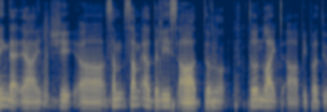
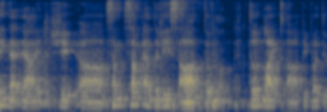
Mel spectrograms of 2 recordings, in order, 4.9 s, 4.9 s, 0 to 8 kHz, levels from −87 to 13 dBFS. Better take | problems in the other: first | room echo; dies away in 0.7 s

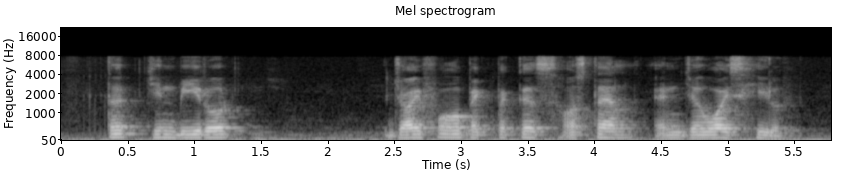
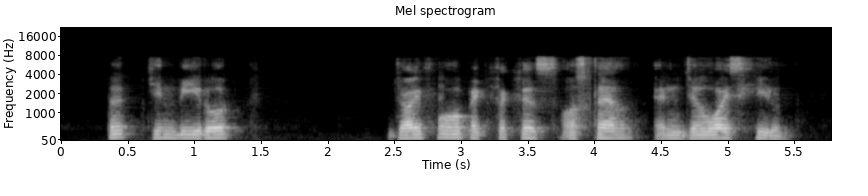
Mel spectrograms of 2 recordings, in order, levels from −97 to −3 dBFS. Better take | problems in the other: first | noise reduction (neural mask model DeepFilterNet 3)

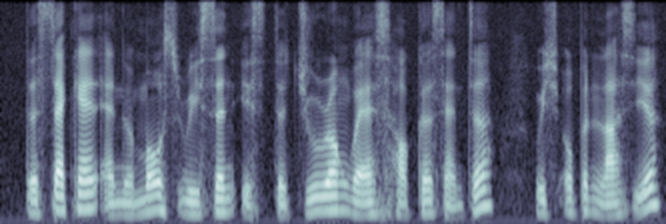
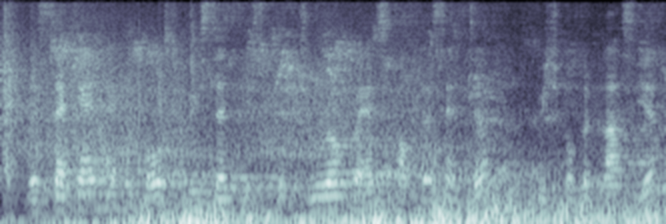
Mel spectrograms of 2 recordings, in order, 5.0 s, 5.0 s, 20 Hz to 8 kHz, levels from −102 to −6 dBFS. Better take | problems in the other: first | background sound (Bus); 3 dB above the speech // room echo; dies away in 2.6 s

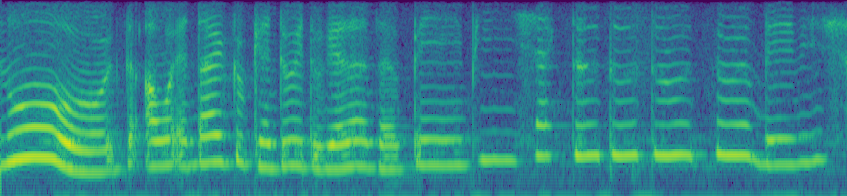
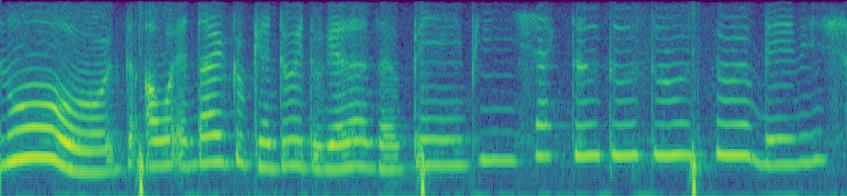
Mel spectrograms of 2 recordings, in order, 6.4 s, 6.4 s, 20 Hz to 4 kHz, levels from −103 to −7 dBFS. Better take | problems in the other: first | background sound (Whoosh, swoosh, swish); 13 dB below the speech

